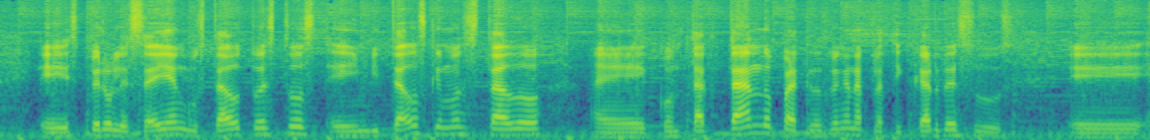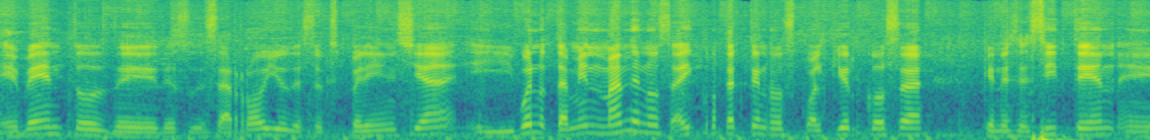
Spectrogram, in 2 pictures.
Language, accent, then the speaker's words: Spanish; Mexico; Si algo somos acá, los latinos, los mexicanos sobre todo, somos apasionados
